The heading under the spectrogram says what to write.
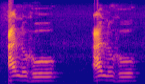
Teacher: গুন্না ছাড়া এটাকে স্পষ্ট করে পড়তে হবে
